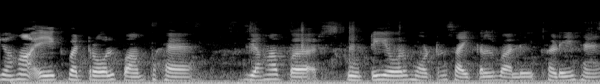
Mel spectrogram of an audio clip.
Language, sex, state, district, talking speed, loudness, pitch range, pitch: Hindi, female, Punjab, Pathankot, 130 wpm, -16 LUFS, 175-205 Hz, 190 Hz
